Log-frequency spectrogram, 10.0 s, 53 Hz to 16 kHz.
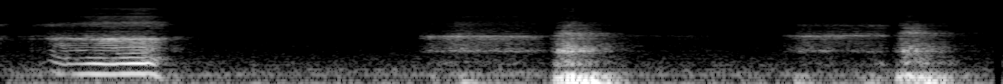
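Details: Sleeping adult snoring, with a buzzing, tonal snore and rougher snorting breaths at roughly 13 to 15 per minute.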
